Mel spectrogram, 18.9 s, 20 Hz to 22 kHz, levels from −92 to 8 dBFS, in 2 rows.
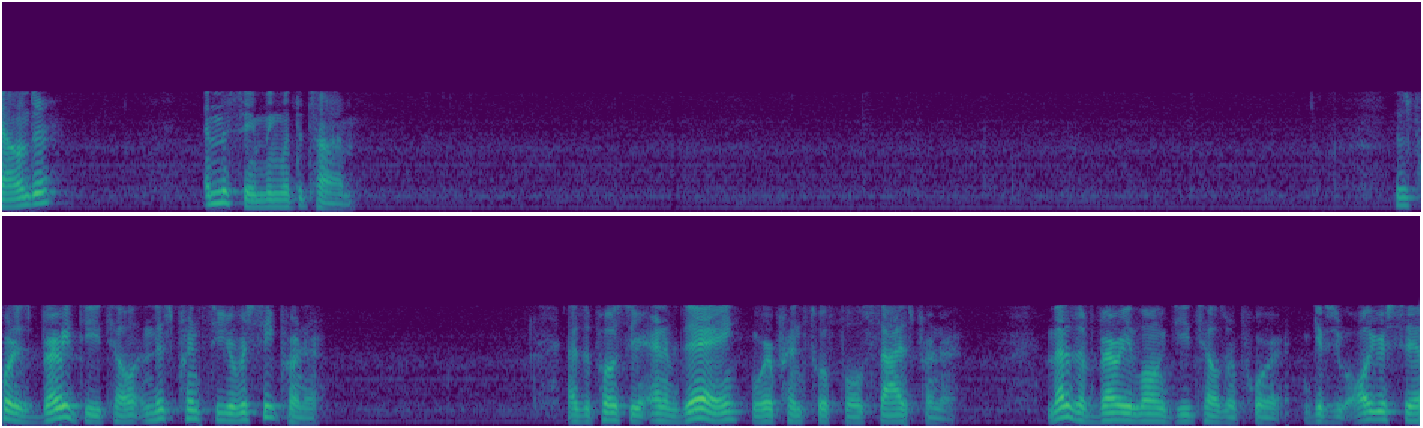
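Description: Short concealed packet loss at 4.48, 9.85, 10.78 to 10.93, 15.49 and 18.03 s: each time about 20 ms of audio, consistent with a lost 20 ms packet, arrived too late and was patched by extending the preceding sound, heard as a brief smear or wobble. The third event also stretches timing slightly. Throughout, the call path's G.711 A-law coding stops everything above 4 kHz.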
